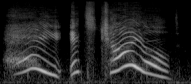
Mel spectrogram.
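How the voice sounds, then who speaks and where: A woman voicing a small, excitable, chirpy fairy companion girl in a video game, with a squeaky childlike voice. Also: drawn-out words, exaggerated voice. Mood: excited. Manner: refers to self by name, exclamatory. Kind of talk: video game cutscene dialogue. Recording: music behind the voice.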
